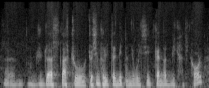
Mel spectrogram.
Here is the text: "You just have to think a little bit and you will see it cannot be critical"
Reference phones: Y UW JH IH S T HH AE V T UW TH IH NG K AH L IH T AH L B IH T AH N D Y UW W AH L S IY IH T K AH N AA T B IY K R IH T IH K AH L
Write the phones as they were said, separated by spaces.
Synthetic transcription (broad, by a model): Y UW JH IH S T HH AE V T UW T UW NG K AH L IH T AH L B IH T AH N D Y UW W AH L S IY T K AH N AA T B IY K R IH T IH K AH L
